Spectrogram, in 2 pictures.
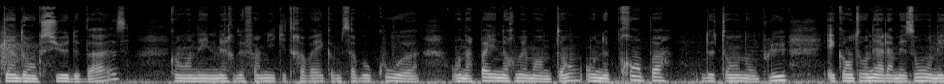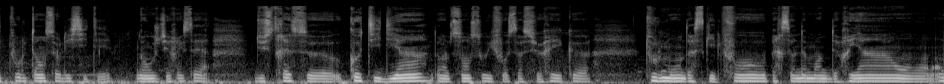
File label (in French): Reportage radio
